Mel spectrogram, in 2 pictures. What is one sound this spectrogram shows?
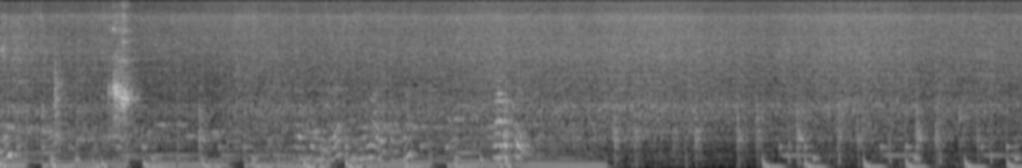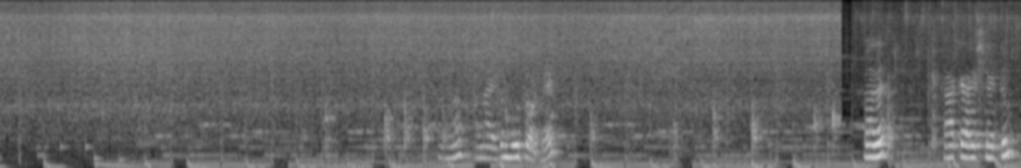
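A spatula scrapes and stirs inside a metal pan.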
